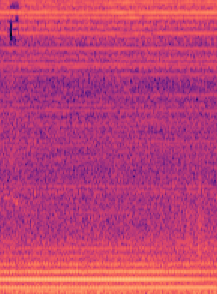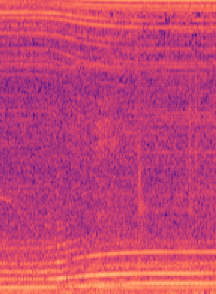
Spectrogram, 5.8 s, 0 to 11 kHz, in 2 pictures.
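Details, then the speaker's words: Newport NK180 kayak trolling motor run out of water without the prop, no load, at 25% to full throttle: loud siren-like whine of clean tones stepping up in pitch with speed; motor whine under warranty diagnosis. "also allows us to hear it without the water sounds covering the noise and without resistance."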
